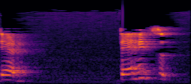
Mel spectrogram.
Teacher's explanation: But if you roll it like slightly like der, if you do like not a real r, but like a D, you just touch with the tongue once. Like a D, der. · Term: roll it just once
